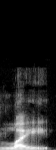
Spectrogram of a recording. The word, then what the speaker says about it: Ly: The village is called Light, but it's not spelled Light. Mm-hmm. Um, it's spelled like Ly.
